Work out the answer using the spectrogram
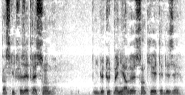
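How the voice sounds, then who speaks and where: An actor playing a wronged husband suspected of murder, guarded, hesitant and protesting, in a French radio crime drama. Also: male voice, a bass voice, moderate pace, a little mellow, a little hiss or hum. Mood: guarded, uneasy.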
